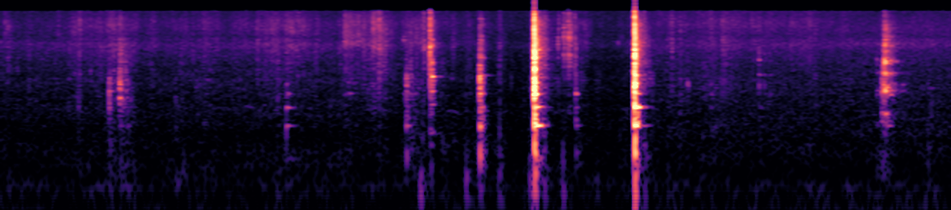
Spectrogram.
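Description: A series of irregular, sharp chopping knocks, like a blade or tool striking wood, with the two loudest blows about halfway through and a last one near the end.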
